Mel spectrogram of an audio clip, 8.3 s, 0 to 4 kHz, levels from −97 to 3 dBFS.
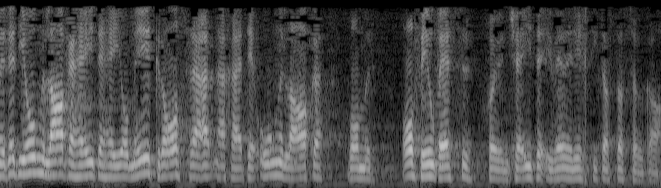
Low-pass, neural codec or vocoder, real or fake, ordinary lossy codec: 3.6 kHz; vocoder, 44.1 kHz, 128 mel bands every 512 samples, BigVGAN v2; fake; MP3, 16 kbps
